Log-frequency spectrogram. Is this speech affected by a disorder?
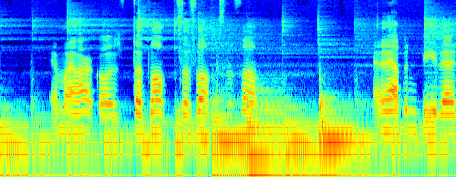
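Yes: multiple system atrophy; diagnosed 2015 after six doctors, about four years, lungs and muscles atrophying; brain does not signal breathing, must consciously blink, still talking, expects to lose voice.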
